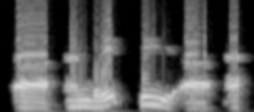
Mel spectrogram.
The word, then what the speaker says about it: Andrei: फिर foreign policy के लिए बुक आती है एंड्रे सिगांतो की, स्पेलिंग में थोड़ा डिफरेंस है। एंड्रे ANDREI सिगांतो, सिगांतो में टी साइलेंट है।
